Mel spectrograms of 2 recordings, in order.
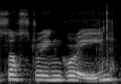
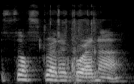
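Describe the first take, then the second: First: The name is said with plain English sounds. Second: The name is said with foreign-sounding vowels. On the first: This is how the speaker has always said it. "I've always called it" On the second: This is the pronunciation found online. "they say it's"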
